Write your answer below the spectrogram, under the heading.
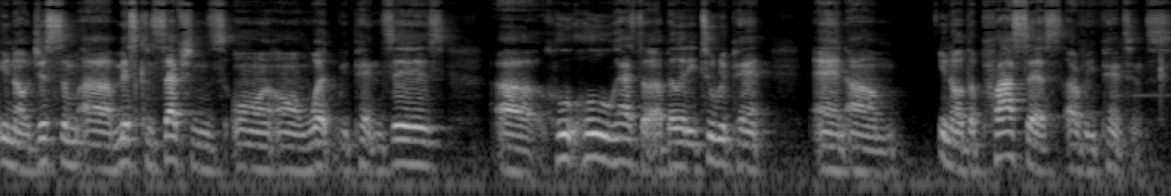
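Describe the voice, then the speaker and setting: A man's somewhat breathy voice at a fairly slow pace, with ordinary pitch variation. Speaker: religious teacher. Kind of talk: sermon-style teaching talk. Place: home room. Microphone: camera far.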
